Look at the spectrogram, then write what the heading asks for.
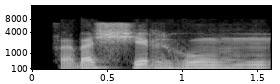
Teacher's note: Jadi agak lama memang huruf mim sukun bertemu ba ini.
